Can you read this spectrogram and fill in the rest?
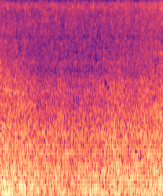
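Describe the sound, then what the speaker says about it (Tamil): Strong wind buffets the microphone on a large bridge in Coimbatore, a continuous loud roaring rush with no break and no voices. "காற்று ஓவர் அடிக்குது இன்னைக்கு."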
